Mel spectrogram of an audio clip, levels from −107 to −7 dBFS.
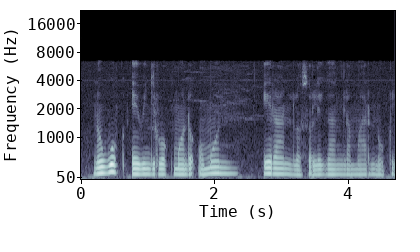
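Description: From start to finish the speech shows plainly audible damage from MP3 compression, likely from an encoder starved of bits, which fits a low bitrate around 50 kbps. Weak frequency lines dropped and restored from frame to frame give the sound a watery, unstable texture, and the onsets of syllables come across smeared rather than sharp.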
